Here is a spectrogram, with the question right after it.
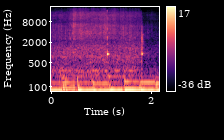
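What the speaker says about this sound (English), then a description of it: "That sizzle's what you want." A mirepoix of celery, onion and carrot sizzles in a restaurant pan with a steady, close hiss, a few faint clinks rising over it and a low rhythmic kitchen hum underneath.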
